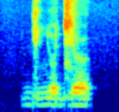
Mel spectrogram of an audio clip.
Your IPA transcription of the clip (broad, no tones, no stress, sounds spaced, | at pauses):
ɟ ʏ ʎ ɔ d͡ʑ ə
